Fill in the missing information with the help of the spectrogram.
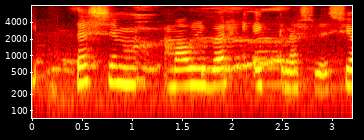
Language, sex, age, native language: Icelandic, female, 8, Icelandic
